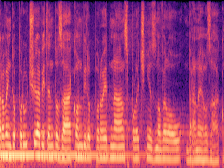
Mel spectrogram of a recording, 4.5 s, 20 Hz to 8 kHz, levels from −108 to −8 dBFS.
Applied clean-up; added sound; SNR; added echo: none; Keyboard (musical); 4 dB; none.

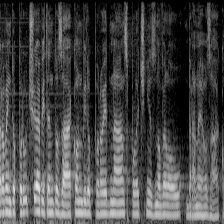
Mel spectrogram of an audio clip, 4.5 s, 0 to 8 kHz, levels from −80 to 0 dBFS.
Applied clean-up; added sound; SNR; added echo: neural separator model SepFormer DNS4.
